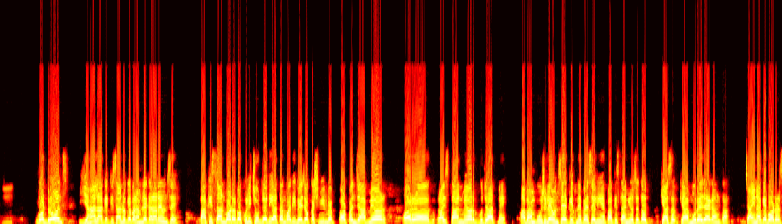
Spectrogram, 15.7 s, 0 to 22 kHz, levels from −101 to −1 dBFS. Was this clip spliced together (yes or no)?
no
